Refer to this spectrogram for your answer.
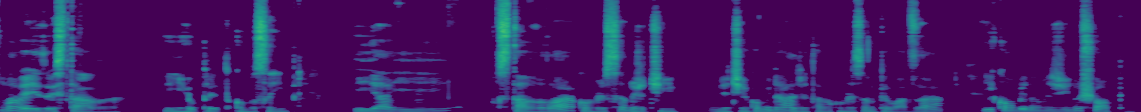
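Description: A man, co-hosting a casual chat and telling stories in a blunt, animated way with swearing. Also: mid-range voice, moderate pace, no echo.

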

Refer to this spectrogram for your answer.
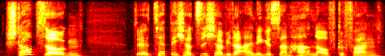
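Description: A man's voice: on the high side, a little fast, a little hiss or hum. Exasperated young man grumbling in a sketch. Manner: exasperated, grumbling, crude jokes, lively and theatrical. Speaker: comedy sketch creator. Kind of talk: comedic sketch monologue.

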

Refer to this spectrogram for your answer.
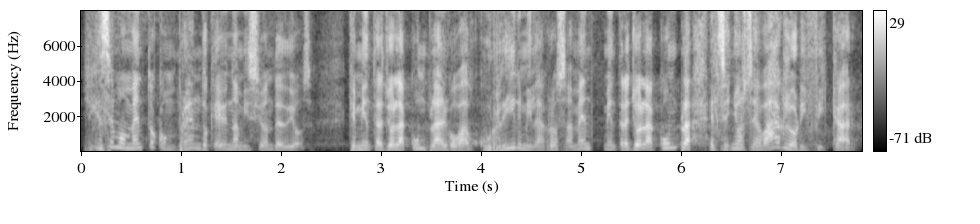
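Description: Man, middle-aged pastor, emphatic storytelling sermon, high voice, reverberant hall. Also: fairly quick.

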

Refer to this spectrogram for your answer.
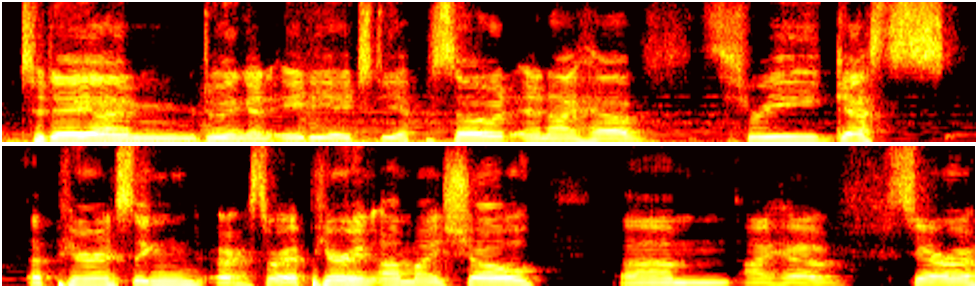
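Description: A man's voice: fairly high pitch, darkish tone. A man hosting a podcast, talking casually and restarting his sentences often. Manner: halting, many restarts and fillers. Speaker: podcast host.

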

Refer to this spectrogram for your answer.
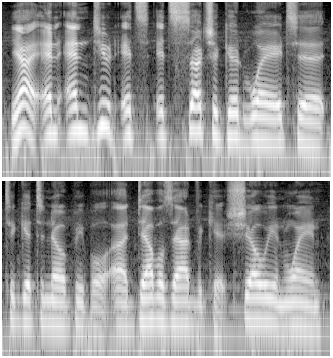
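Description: A man co-hosting a podcast in casual chat, easygoing and quick to agree with the others. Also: medium pitch. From Arizona, USA. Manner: affirming, easygoing, says "absolutely" a lot. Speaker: podcast co-host.

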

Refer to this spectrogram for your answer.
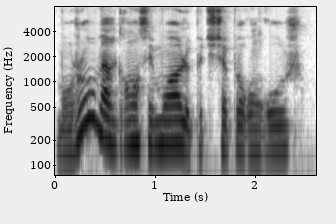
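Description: Storybook wolf, sly and hungry, read by a woman, low sweet-talking voice. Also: lively intonation, normal speed, warm tone.

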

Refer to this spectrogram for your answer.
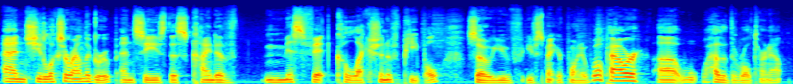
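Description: A man's voice: lowish voice, expressive, a little fast, few pauses, a bit bright. A man narrating a tabletop game as game master in a descriptive, thoughtful way. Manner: descriptive, thoughtful, with frequent fillers.

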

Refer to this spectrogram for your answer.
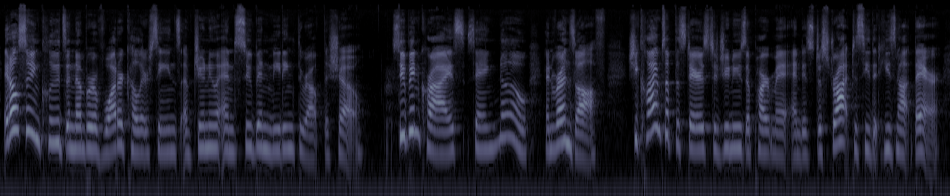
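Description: A woman's voice: medium pitch, animated, moderate pace, fairly bright tone. A woman co-hosting a casual podcast, reading out a plot recap and often breaking into giggles. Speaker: podcast co-host recapping a drama.

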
